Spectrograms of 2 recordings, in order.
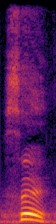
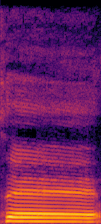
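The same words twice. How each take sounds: First: سا said short with a quick fatha; سا as a brief fatha; short vowel. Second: سا with the alif held long; drawn-out سا for the long vowel. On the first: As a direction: clip سا short. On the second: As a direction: stretch سا out. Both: Shown as a demonstration. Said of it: "لكن لما مديها بالألف".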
